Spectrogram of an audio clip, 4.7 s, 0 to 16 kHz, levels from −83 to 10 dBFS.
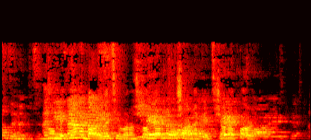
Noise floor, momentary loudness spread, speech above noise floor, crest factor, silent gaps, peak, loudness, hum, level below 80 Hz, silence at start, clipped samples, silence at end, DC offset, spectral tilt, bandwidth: -36 dBFS; 15 LU; 22 dB; 16 dB; none; 0 dBFS; -14 LUFS; none; -52 dBFS; 0.05 s; under 0.1%; 0.2 s; under 0.1%; -3 dB/octave; 11.5 kHz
